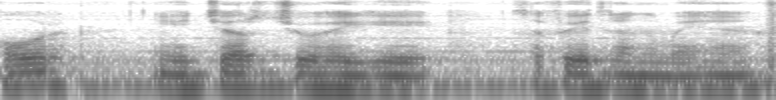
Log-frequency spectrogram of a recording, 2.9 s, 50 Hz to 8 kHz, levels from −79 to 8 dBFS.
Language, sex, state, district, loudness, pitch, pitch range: Hindi, male, Bihar, Kishanganj, -30 LUFS, 95 Hz, 90-100 Hz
